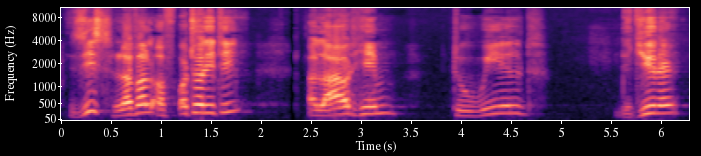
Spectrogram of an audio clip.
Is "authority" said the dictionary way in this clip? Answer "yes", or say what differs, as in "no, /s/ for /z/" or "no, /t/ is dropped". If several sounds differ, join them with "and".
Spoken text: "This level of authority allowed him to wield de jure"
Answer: no, /t/ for /θ/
